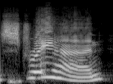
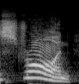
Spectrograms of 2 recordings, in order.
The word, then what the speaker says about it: Strahan: his name from Michael Strawn? Why you think he pronounced it like that? Does it? That's how. He never changed it. You know, that was just how he pronounced his name, believe it or not.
